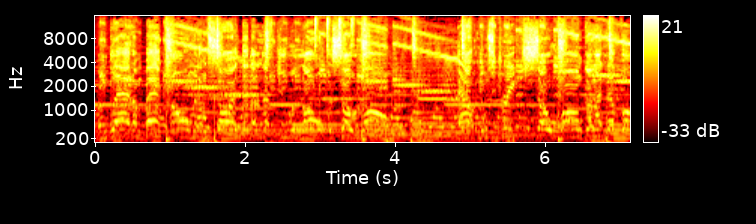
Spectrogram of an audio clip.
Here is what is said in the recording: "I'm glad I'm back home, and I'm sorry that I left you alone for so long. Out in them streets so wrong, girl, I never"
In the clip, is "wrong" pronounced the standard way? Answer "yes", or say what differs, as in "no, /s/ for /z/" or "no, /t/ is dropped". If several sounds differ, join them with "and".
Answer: no, /l/ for /ɹ/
